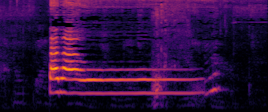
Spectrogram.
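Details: A female Boston Terrier, singing for the first time when prompted, gives a steady, drawn-out howl on one pitch that lifts briefly at the end.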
